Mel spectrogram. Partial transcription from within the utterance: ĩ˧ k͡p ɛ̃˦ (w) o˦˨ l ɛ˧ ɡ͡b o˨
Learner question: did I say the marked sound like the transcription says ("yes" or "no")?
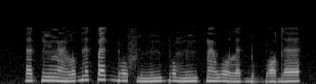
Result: yes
